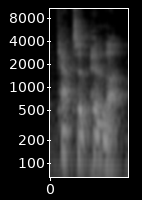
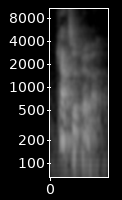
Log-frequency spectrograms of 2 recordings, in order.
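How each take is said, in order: First: The word is said moderately fast. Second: The word is said as fast as possible.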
